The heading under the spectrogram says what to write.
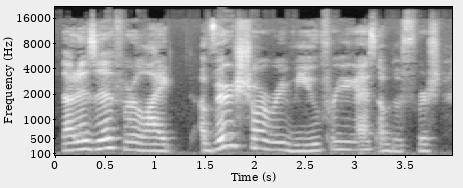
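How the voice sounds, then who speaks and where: A woman's voice: mid-range voice, moderate pace. A woman chatting casually as she reviews a drama, rambling and speculating with lots of fillers. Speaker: drama reviewer, channel co-host.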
